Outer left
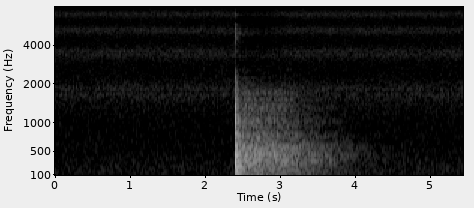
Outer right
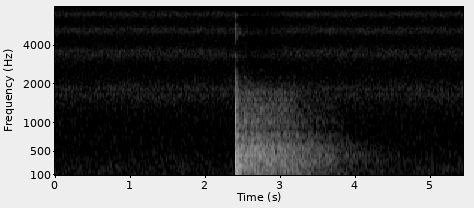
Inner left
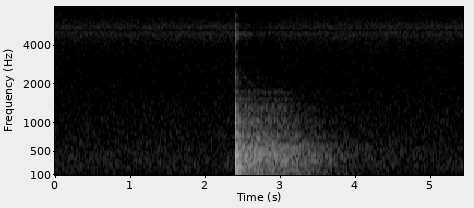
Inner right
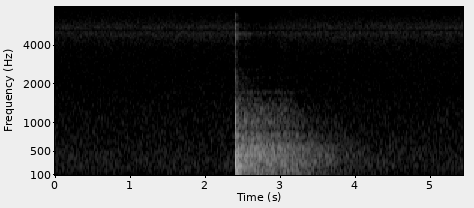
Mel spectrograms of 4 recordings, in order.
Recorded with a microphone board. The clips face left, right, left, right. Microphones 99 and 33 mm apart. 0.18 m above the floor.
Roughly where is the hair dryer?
No hair dryer in this recording.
